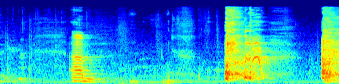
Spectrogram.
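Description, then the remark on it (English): A person at a church service coughs: a short throaty vocal sound, then two harsh, loud bursts a couple of seconds apart, with quiet room noise between them. “I don't want to cough into that.”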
